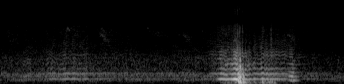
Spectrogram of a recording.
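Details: Honey bees at a colony quickly building comb: a soft hive hum, then one bee flies close and its tonal buzz swells briefly loud before fading away.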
